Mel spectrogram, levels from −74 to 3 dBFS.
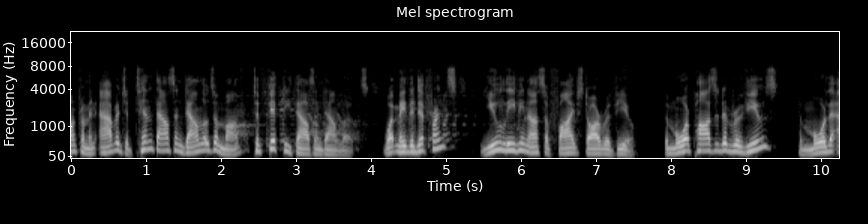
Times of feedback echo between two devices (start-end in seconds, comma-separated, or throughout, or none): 2.11-6.06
